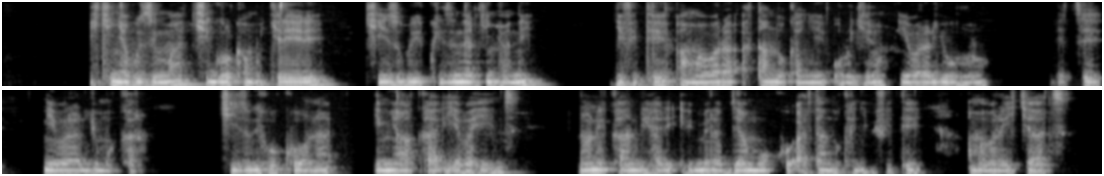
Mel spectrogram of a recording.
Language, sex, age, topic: Kinyarwanda, male, 18-24, agriculture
